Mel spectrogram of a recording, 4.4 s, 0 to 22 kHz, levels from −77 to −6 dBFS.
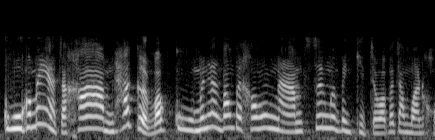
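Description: No faults are audible in this speech; the Speex codec path adds only light coding texture, and the band ends near 7.6 kHz, as wideband Speex would.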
